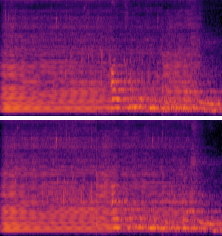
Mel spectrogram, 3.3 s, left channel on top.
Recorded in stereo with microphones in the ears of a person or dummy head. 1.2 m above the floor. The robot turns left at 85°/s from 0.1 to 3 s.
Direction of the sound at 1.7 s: 90° left.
